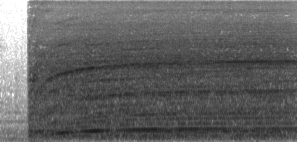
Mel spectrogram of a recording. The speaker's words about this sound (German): Petra wirft den Fleischwolf an. Jetzt wird etwas laut.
